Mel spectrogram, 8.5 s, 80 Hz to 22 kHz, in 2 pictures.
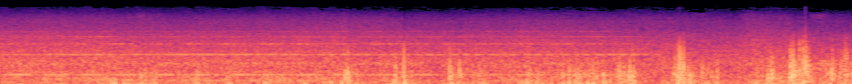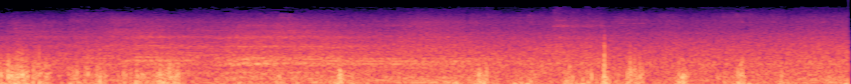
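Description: Tokyu 8590 series electric train standing at a subway platform, with a steady hum of several tones that stops about three seconds in. Scattered knocks and clatter run over a low rumble.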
